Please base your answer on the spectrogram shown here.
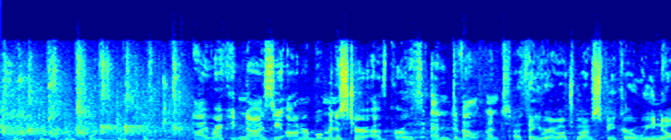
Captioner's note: applause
